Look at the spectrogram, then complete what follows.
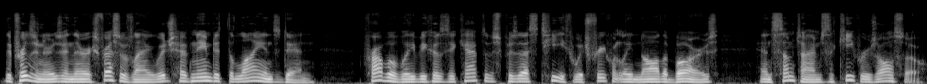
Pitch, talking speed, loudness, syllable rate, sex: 130 Hz, 180 wpm, -16 LUFS, 6.0 syllables/s, male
